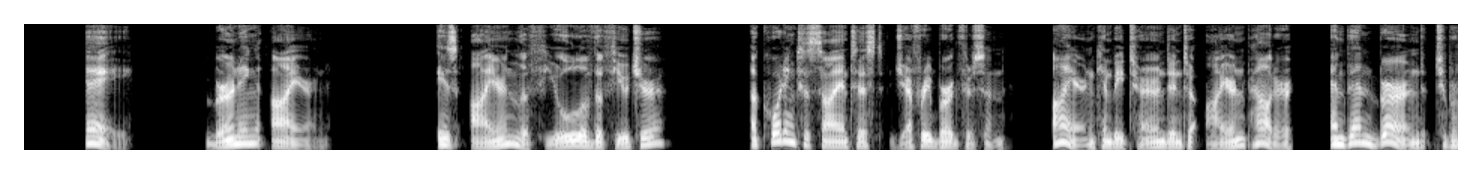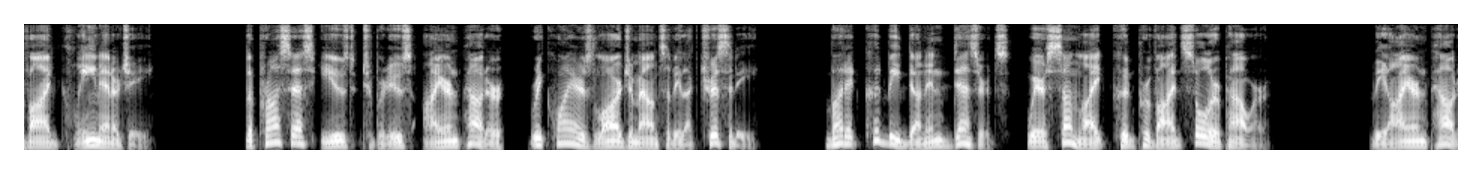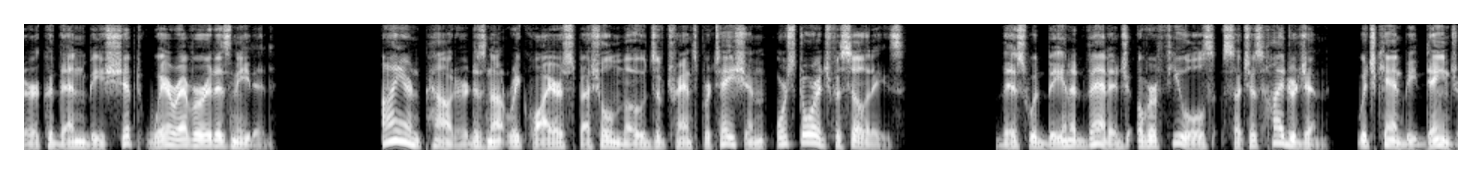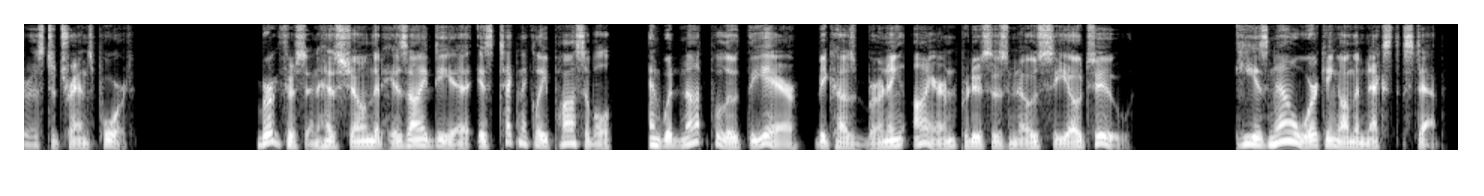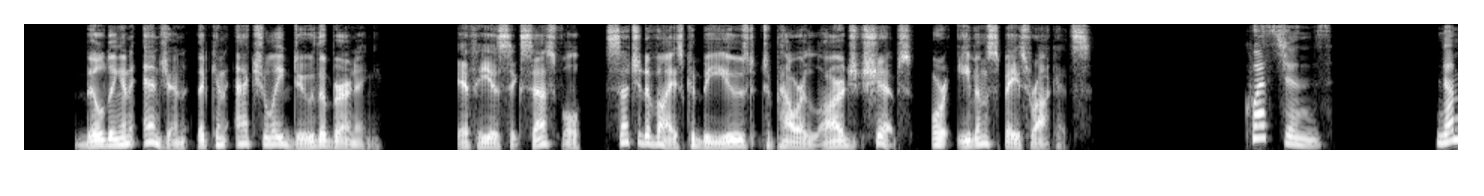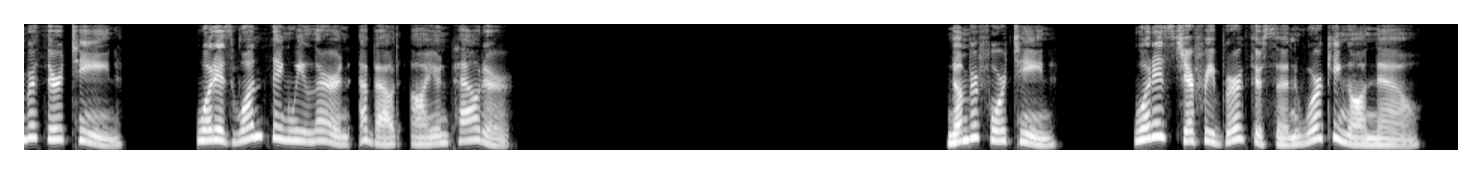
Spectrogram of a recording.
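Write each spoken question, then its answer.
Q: What is Jeffrey Bergtherson working on now?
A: Building an engine that can burn iron powder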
